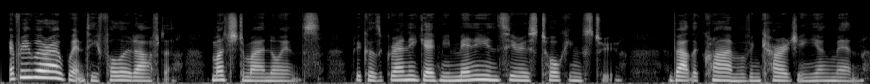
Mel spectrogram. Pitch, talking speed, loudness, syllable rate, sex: 195 Hz, 180 wpm, -19 LUFS, 6.2 syllables/s, female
